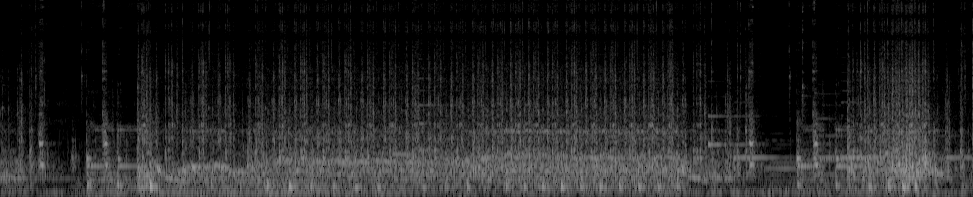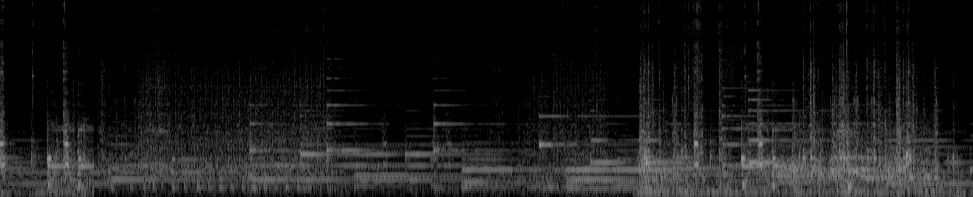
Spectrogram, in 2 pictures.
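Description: A sewing machine stitches fabric for a pumpkin trivet, its close, steady mechanical whir running in bursts with short pauses for turning, over faint background music.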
